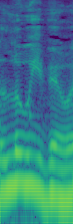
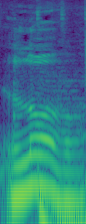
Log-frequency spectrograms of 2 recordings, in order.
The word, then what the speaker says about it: Louisville: think she telling me I said it wrong it's not Louisville it's Louisville Louisville Kentucky May 3rd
